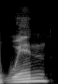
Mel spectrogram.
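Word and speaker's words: Nguyen: And y'all let me know if Van is how you pronounce the last name, because like with some of these names, like it can be spelled Naguyan, but it actually pronounces Win.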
